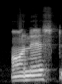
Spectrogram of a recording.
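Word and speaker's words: honest: ऑनेस्ट means ईमानदार। ऑनेस्ट means ईमानदार। H silent है।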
